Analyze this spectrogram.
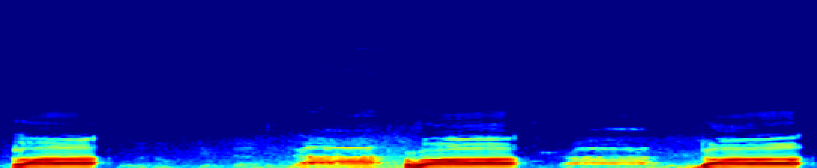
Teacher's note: را کو 1 الف کی مقدار جتنا لمبا کریں گے.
